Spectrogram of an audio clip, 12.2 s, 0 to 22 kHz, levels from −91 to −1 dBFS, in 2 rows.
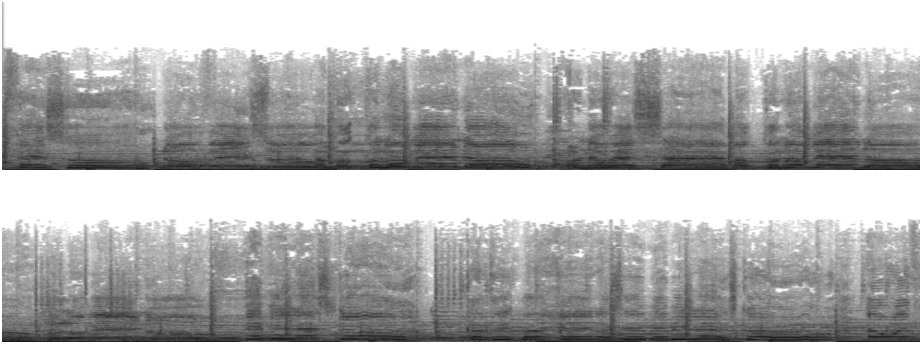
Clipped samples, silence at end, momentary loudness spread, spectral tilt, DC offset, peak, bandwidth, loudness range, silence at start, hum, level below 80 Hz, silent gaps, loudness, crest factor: under 0.1%; 0 s; 2 LU; -4.5 dB/octave; under 0.1%; -2 dBFS; 15 kHz; 1 LU; 0 s; none; -16 dBFS; none; -11 LUFS; 8 dB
